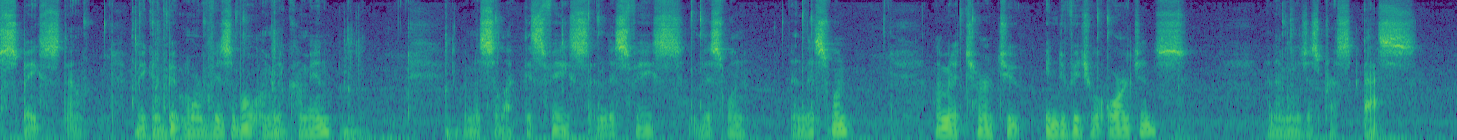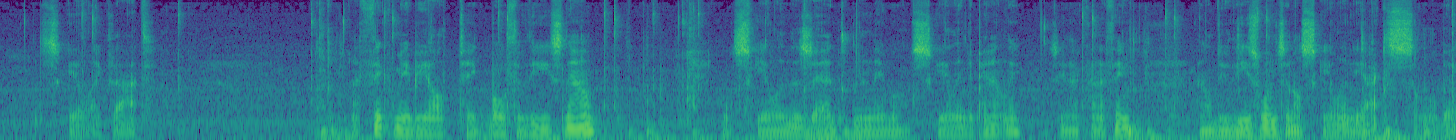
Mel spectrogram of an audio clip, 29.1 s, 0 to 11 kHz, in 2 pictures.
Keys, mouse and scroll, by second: 0.2 scroll up 2, 0.4 middle click, 1.0-1.3 scroll down 2, 1.4 shift+middle click, 1.7 middle click, 2.3 click, 2.7 Tab, 3.5 alt+a, 4.4 3, 4.8 click, 5.9 shift+click, 6.9 shift+click, 8.0 shift+click, 9.5 click, 11.8 middle click, 13.7 s, 16.3 middle click, 17.8 alt+a, 18.4 click, 19.5 shift+click, 20.7 click, 21.1 shift+middle click, 21.5 middle click, 22.6 s, 25.9 alt+a, 26.2 click, 27.1 shift+click, 28.1 s.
